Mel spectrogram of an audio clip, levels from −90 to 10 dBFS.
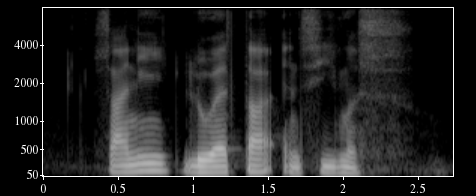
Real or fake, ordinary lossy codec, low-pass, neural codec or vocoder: fake; none; none; codec, 16 kHz, 6 kbps, DAC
